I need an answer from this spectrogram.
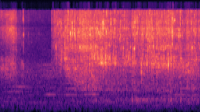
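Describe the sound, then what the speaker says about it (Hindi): Water pours steadily into a metal pressure cooker holding rose petals, a broad splashing rush that swells after a brief quieter start and continues without speech. "कुकर में हमने फूल डाल दिए हैं, अब हम इसमें पानी डालेंगे।"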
